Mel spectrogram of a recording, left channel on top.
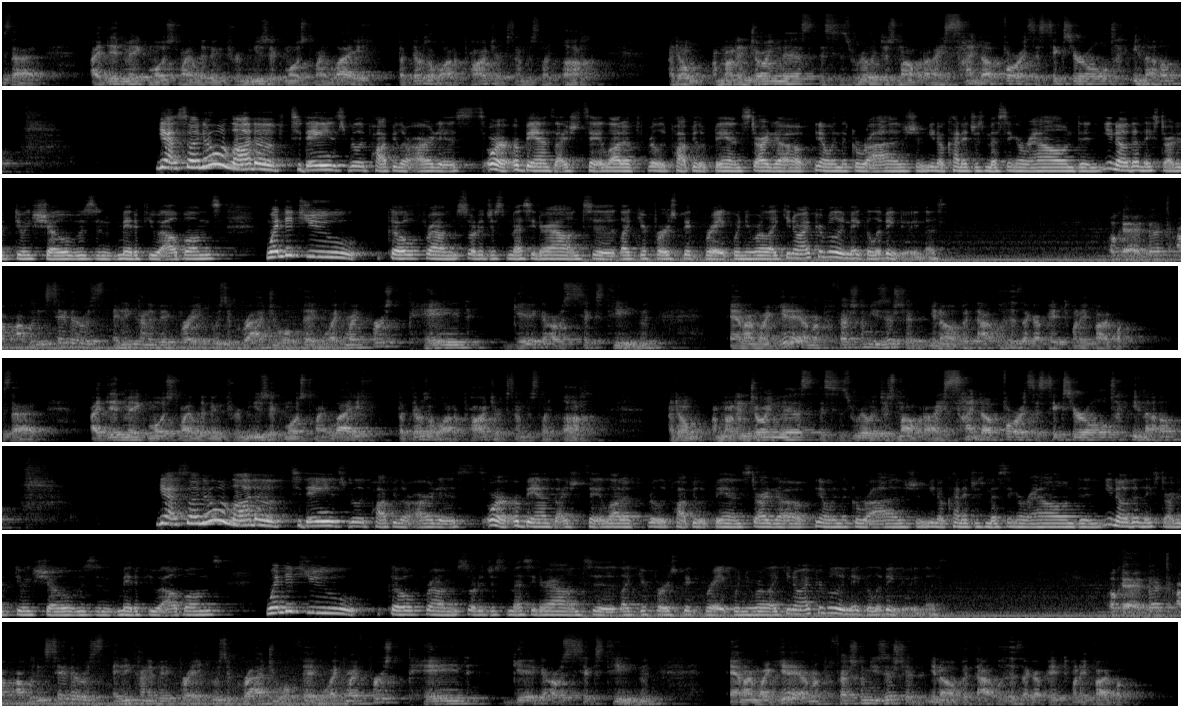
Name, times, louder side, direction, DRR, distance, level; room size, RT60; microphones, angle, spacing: voice 1, 0.0-3.7 4.0-6.3 6.7-11.7 12.0-12.4 34.6-40.1 40.4-42.3 42.6-46.5, right 1 dB, 75° right, 0 dB, 6.0 m, -34 dB
voice 2, 13.3-27.1 27.4-33.0, left 2 dB, 40° left, 10 dB, 0.6 m, -25 dB
sound 1, 29.3-38.9, right 1 dB, 15° right, 0.7 m, -42 dB
15.0 x 7.6 x 9.6 m, 0.81 s
head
